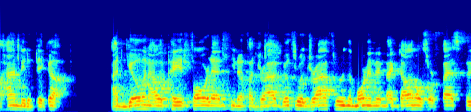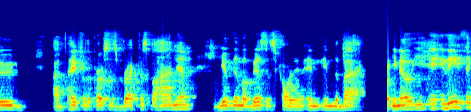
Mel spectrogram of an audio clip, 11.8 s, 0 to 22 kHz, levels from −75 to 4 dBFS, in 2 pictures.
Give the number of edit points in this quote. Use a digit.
1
